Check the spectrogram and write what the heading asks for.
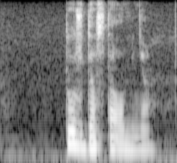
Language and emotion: Russian, neutral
